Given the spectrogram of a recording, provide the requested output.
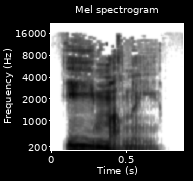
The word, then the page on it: e money: British English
